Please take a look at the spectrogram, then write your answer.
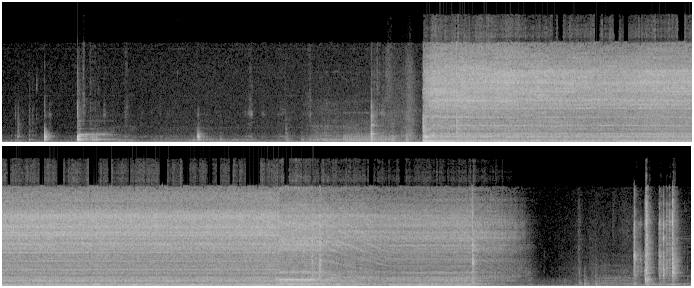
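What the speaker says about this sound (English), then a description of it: "so that's the buttercream nicely mixed" An electric mixer whirs steadily while beating passion fruit buttercream, a loud continuous motor drone lasting about ten seconds, preceded and followed by quieter clatter and knocks.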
